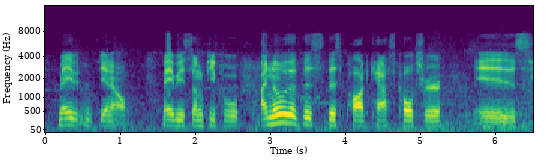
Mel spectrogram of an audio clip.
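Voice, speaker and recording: Speech comes at a very slow pace, broken by long, frequent pauses. Noticeable background noise runs underneath. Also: man. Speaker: podcaster. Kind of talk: casual monologue. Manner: halting, many restarts.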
